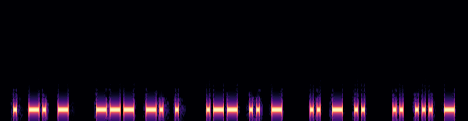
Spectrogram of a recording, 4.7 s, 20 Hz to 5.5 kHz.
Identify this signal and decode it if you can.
Morse code, heard as a keyed tone, about 34 wpm, 550 Hz. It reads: ENT ONE WIT ITI IST
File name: 3-grams 35 30 WPM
